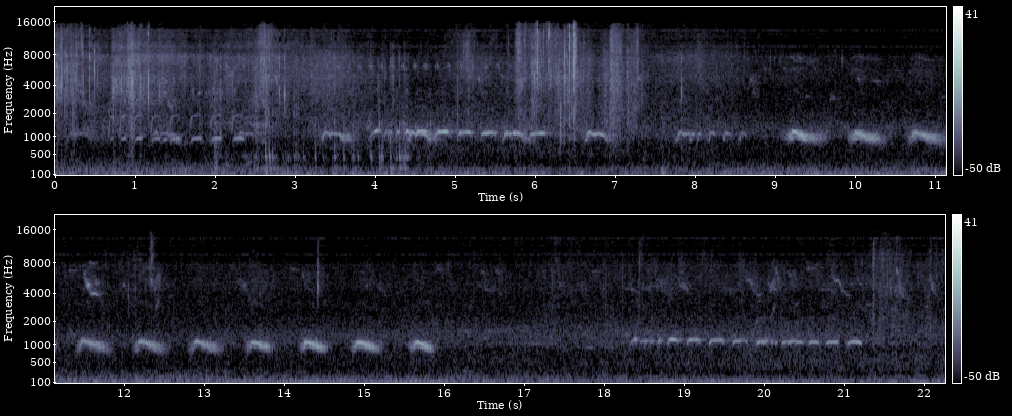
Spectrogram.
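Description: Birds calling: quick runs of short chattering notes, then a series of about eight louder falling calls at roughly one a second, then another quick run near the end. A steady low rumble sits under them throughout.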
